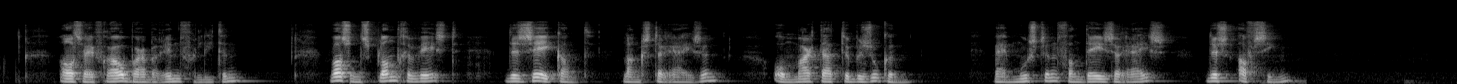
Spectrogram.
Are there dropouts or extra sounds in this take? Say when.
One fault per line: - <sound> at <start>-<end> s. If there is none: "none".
none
